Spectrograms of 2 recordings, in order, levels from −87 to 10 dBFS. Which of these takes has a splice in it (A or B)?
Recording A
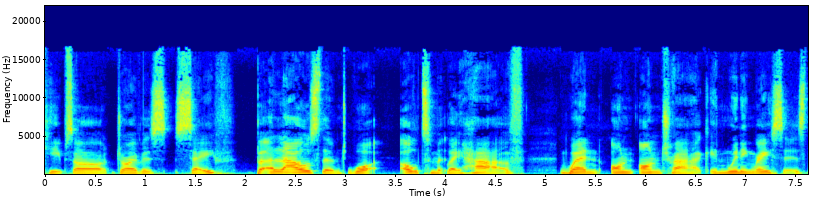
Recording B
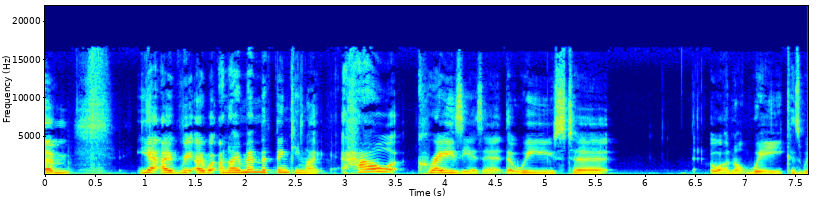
A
